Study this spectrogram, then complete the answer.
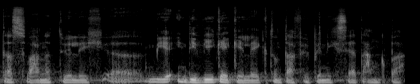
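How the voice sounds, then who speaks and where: In a somewhat breathy voice, a man speaks at a moderate pace. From Burgenland, Austria (Croatian minority). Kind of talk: interview.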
